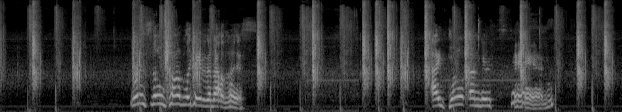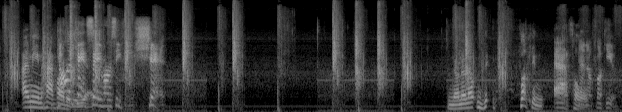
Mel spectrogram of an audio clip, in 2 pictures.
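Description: Blocks of earth are placed with quick soft thuds, again and again.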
